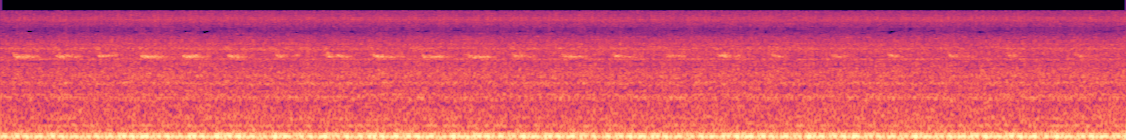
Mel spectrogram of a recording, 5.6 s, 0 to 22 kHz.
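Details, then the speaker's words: LT1 V8 with a brand-new mechanical fan and clutch: high chirping squeak about twice a second over the idle, stopping once the clutch engages and continuing as the fan spins down after shutoff; faulty fan clutch, not the water pump. "the squeaking will go away and when i shut the car off the fan continues to spin a little bit and the squeaking continues on afterwards and then eventually"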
